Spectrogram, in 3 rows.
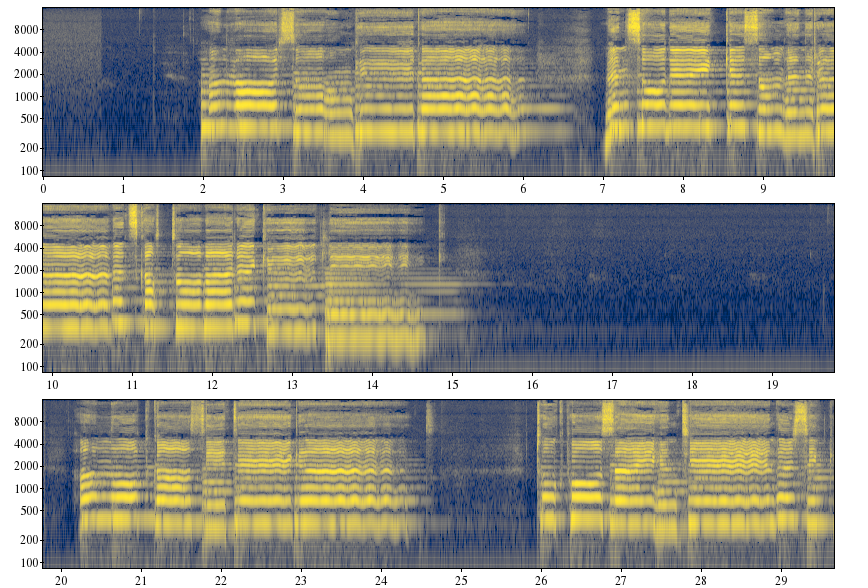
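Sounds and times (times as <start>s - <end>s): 
soprano voice: 1.9s - 6.4s, 7.0s - 15.2s, 20.2s - 24.7s, 25.9s - 29.6s.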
